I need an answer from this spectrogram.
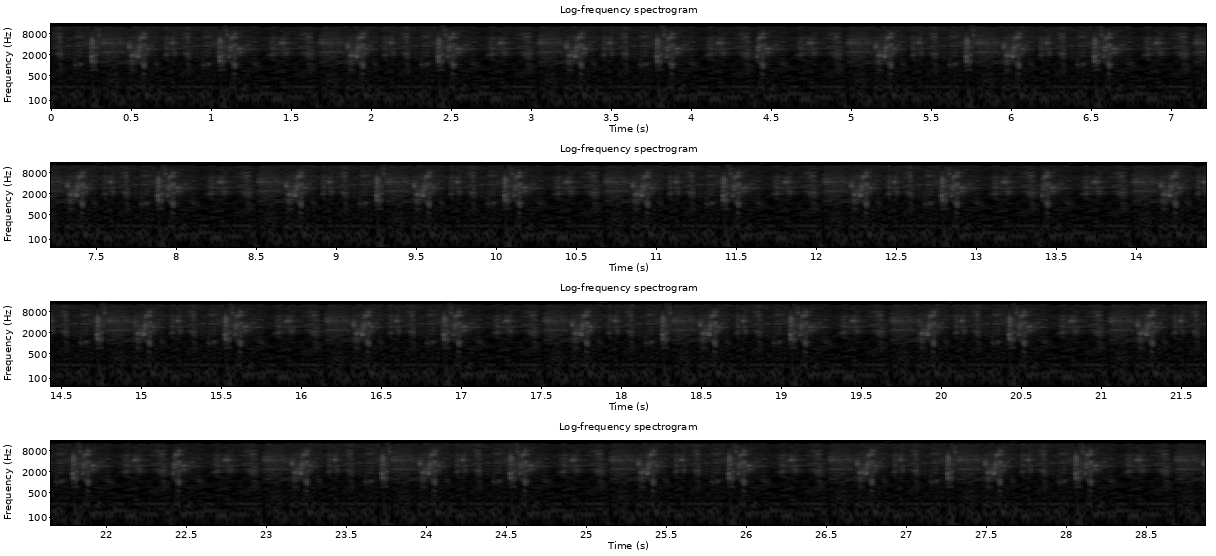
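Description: A man chewing gabagool (capicola) in steady, even chews, about two a second, repeating without a break.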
